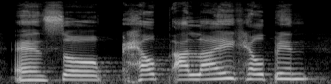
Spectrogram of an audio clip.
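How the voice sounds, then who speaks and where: A woman with a Spanish accent and fairly even intonation. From Mexico. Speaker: college graduate and lay religious associate. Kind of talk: interview. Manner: halting.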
